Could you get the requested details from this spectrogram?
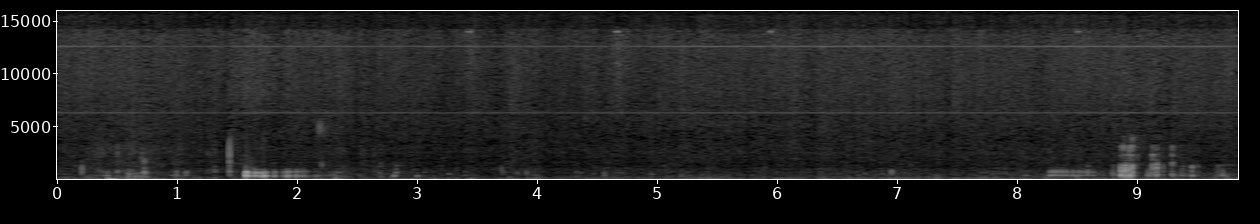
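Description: Low gurgling rumbles with two louder bubbling bursts near the start and end, over a quiet background; ordinary stomach rumbling (borborygmi).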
